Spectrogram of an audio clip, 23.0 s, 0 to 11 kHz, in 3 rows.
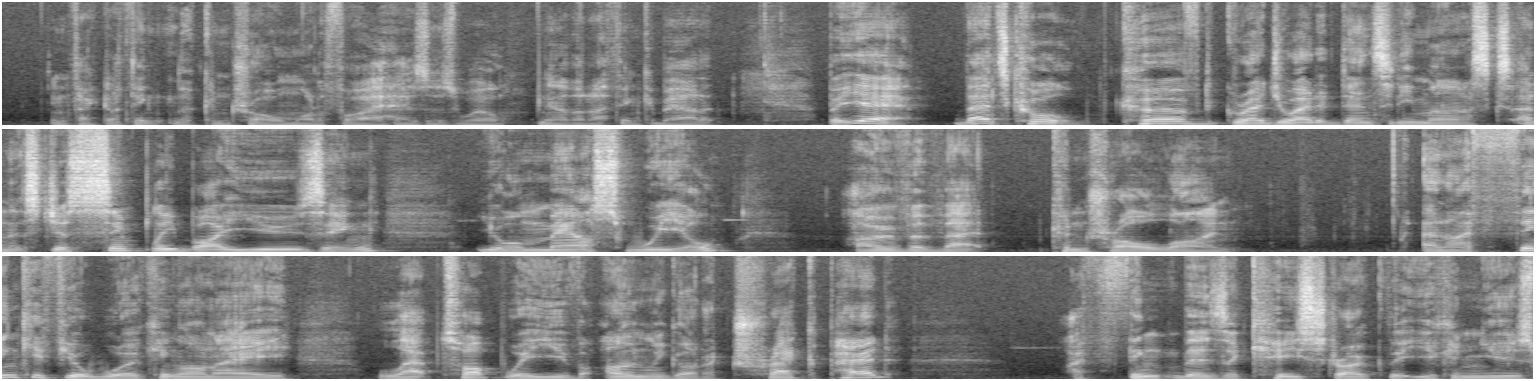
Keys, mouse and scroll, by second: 9.9 scroll down 2, 10.1 scroll up 2, 10.5-10.9 scroll down 2, 11.1-11.8 scroll up 2, 11.8 scroll up 1, 11.9-12.8 scroll down 4, 13.5-14.3 scroll down 4.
